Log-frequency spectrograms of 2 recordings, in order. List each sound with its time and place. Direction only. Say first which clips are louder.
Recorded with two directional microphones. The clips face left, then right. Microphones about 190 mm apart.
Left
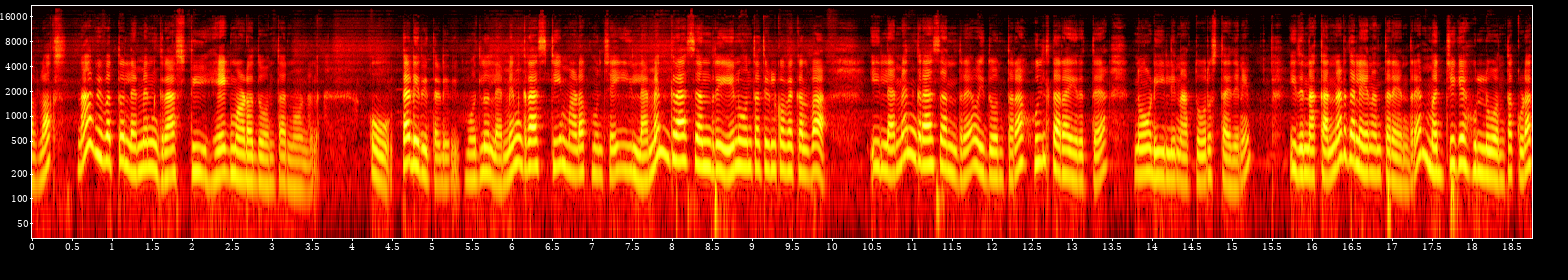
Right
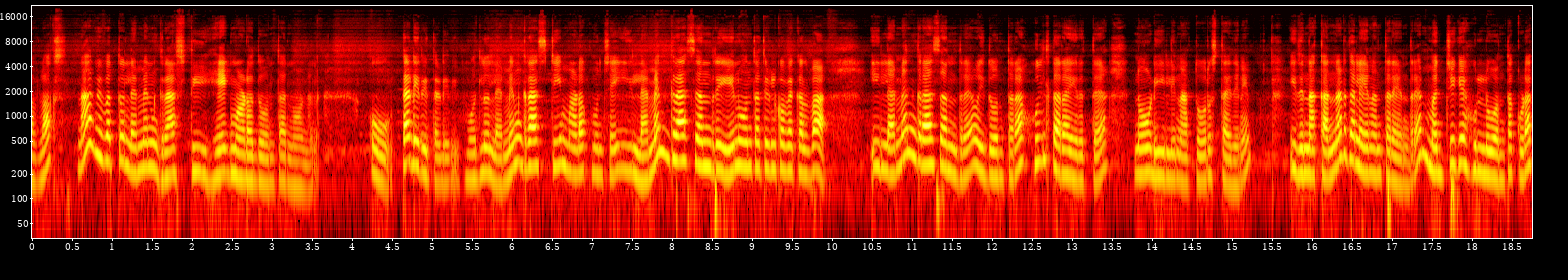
0.0 s a woman's voice: left 3 dB; 30° left (ahead or behind)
